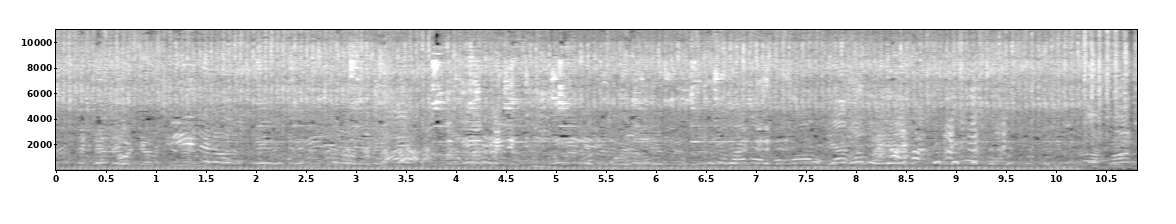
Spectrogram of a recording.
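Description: Ride-on lawn tractor's small engine idling steadily, with people chatting over it.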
